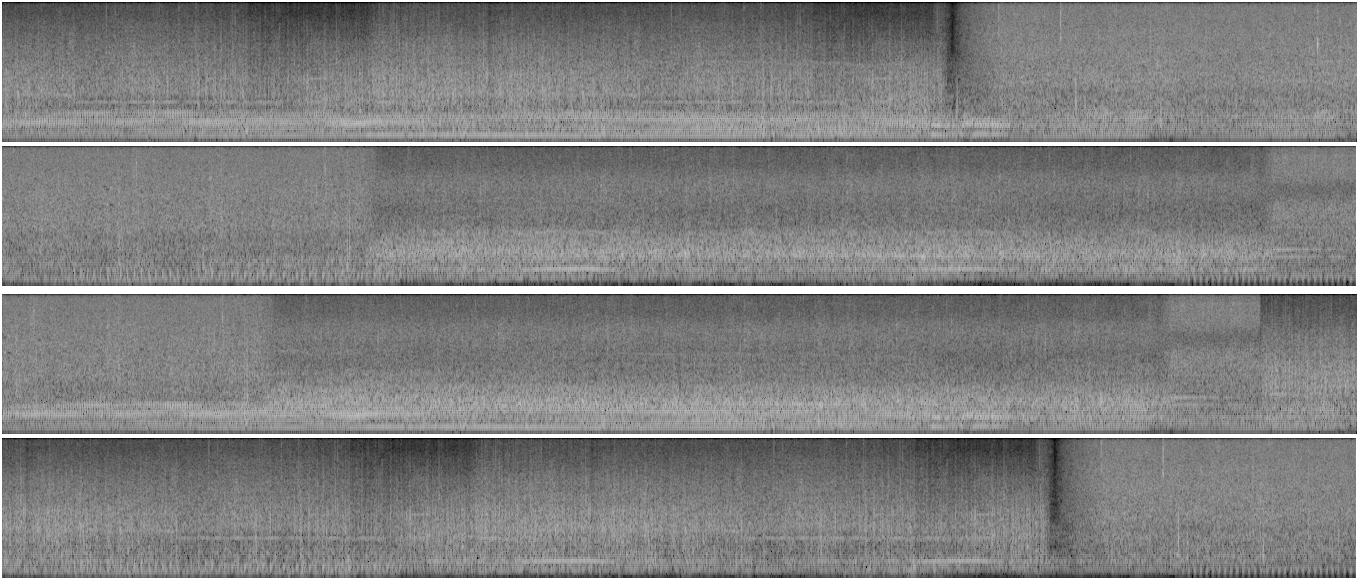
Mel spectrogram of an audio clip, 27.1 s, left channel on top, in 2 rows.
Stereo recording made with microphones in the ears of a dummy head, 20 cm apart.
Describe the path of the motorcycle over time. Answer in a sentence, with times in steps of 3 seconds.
In this clip you hear the motorcycle on the right from 0 s, in the centre from 6 s and on the left from 9 s.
